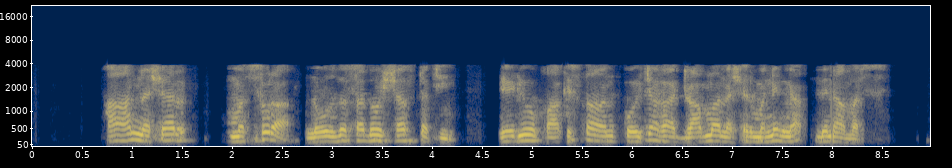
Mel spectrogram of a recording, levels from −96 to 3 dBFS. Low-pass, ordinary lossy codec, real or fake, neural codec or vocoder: 7.2 kHz; AAC, 16 kbps; fake; codec, 44.1 kHz, 7.8 kbps, DAC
